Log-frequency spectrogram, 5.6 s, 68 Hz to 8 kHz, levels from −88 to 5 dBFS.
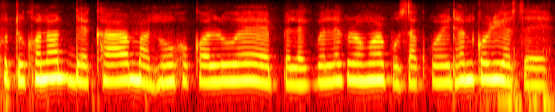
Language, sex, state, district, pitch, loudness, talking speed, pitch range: Assamese, female, Assam, Sonitpur, 255 Hz, -15 LUFS, 130 wpm, 245-270 Hz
